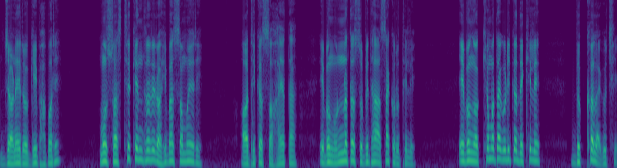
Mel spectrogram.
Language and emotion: Odia, sad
